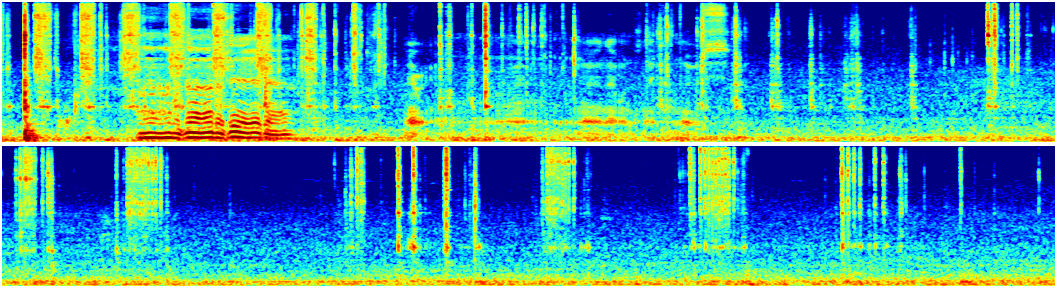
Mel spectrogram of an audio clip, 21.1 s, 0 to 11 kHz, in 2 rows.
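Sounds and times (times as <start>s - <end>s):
steady low hum: 0.0s - 8.1s.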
